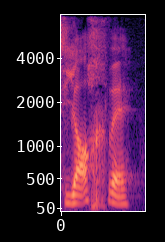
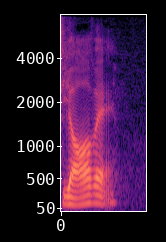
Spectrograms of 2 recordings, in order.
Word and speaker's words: Jahwe: Gewisse Indizien, die für mich am einleuchtendsten tönen, gehen davon aus, dass es als Jahwe ausgesprochen wird. Als Jahwe.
